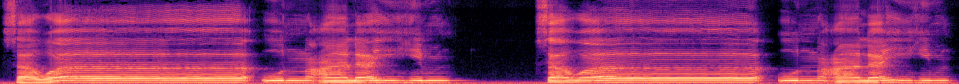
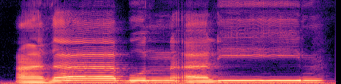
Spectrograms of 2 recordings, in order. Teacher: Tanwin dibaca jelas, dibaca jelas dan tidak dengung. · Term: izhar halki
